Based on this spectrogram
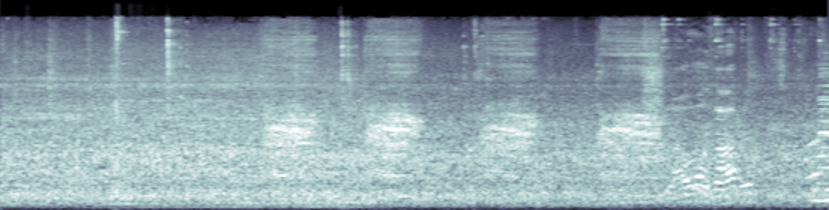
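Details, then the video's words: A male hooded crow strutting among people on a Berlin street gives a run of harsh, rasping caws, roughly one a second, over a steady traffic hum with a person's voice briefly heard. "The Hooded Crow Makes Some Noise"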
